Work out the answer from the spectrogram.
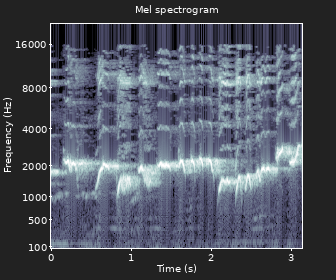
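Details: White-rumped shama in continuous morning song intended to prompt silent shamas to respond: rich, unbroken whistled phrases with upward swoops and wavering notes, gradually climbing toward the close.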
